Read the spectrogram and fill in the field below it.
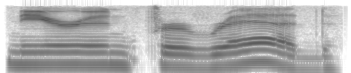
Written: near-infrared

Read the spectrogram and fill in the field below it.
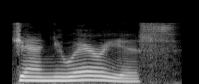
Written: januarius

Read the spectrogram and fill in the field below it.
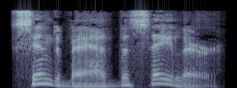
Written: Sindbad the Sailor

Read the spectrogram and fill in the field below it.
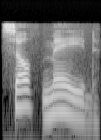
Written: self-made

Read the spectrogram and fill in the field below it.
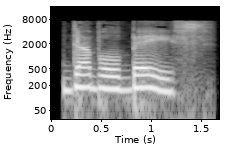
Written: doublebass

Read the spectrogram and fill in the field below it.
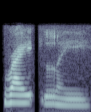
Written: rightly

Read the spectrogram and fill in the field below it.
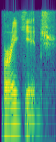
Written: breakage

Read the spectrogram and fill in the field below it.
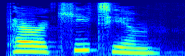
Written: perichaetium

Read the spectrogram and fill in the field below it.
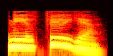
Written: millefeuille

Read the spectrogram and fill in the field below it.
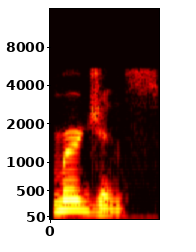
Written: mergence

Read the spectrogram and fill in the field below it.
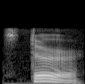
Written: Stour

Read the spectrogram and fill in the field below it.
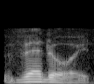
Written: Veddoid

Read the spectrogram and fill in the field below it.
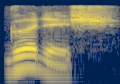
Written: goodish

